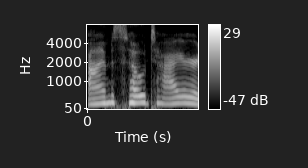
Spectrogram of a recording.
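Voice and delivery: worn-out, tired, sobbing, pleading voice. Recounting being dragged along and complaining, retelling own tired crying. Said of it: "And I'm like crying".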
